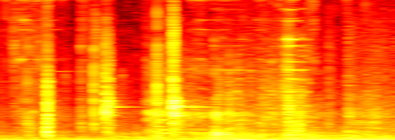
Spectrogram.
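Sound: keys jangling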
